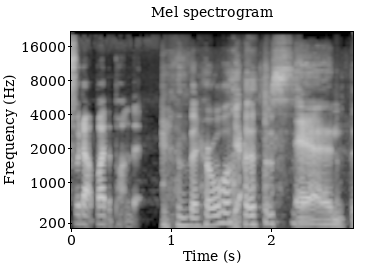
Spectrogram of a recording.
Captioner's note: laughs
